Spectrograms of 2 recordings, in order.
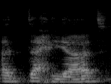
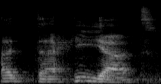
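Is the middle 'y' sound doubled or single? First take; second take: single; doubled. First: The middle y sound is single and run together. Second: The middle y sound is doubled and held. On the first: The speaker calls it wrong. "So it's not at-tahiyat" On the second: The speaker calls it right. "it's at-tahiyat"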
